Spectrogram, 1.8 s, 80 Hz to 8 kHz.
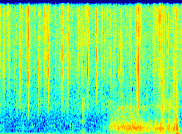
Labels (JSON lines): {"label": "biophony, low growl", "recorder": "SoundTrap 300"}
